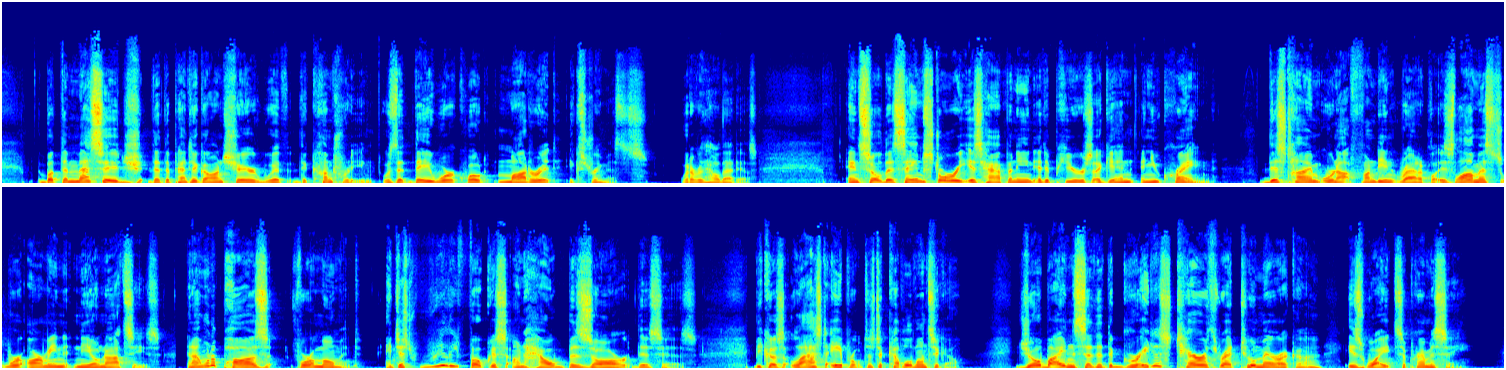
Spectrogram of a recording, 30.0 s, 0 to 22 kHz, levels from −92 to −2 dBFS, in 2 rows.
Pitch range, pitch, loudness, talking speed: 120-190 Hz, 145 Hz, -22 LUFS, 170 wpm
